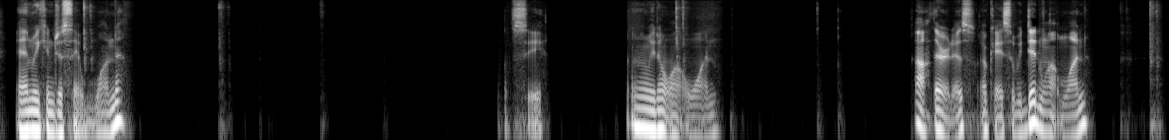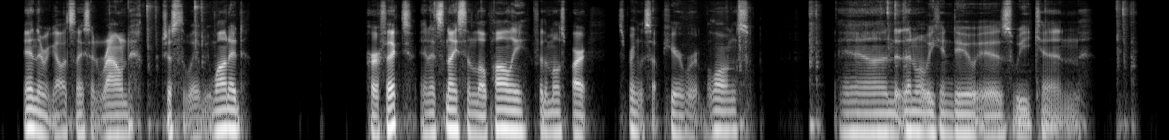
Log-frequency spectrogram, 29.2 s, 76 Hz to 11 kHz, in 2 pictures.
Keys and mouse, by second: 14.0 click, 14.3 Tab, 15.1 middle click, 15.2-16.4 drag, 16.4 KP_Decimal, 17.0 KP_5, 21.2-22.7 drag, 23.8 KP_Decimal, 24.7 Tab, 25.4 click, 25.8 ctrl+Tab, 28.6 ctrl+Tab.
